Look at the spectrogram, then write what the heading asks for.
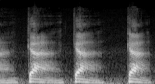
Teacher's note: ให้เราพ่นลมออกมาก้าก้าก้าเพื่อให้มันซอฟลงนิดนึงนะฮะ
